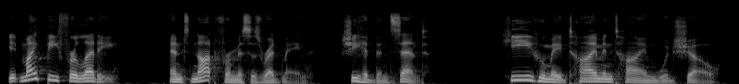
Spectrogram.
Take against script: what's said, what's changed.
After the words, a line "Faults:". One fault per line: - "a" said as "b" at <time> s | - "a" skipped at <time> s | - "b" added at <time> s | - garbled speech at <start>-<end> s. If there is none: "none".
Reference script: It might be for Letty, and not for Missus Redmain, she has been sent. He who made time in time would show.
It might be for Letty, and not for Missus Redmain, she had been sent. He who made time in time would show.
Faults:
- "has" said as "had" at 3.6 s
